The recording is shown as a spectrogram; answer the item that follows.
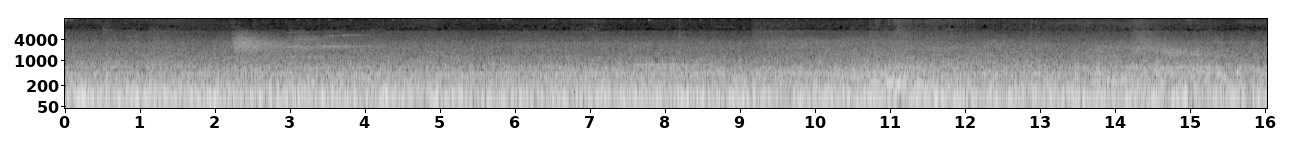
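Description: Steady low mechanical rumble under the hiss of a large, echoing concourse hall.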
